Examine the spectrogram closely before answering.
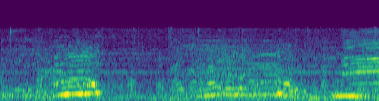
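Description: Aubrac cows mooing: three long calls, each rising and then falling in pitch, about a second in, a longer one in the middle, and another starting near the end.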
